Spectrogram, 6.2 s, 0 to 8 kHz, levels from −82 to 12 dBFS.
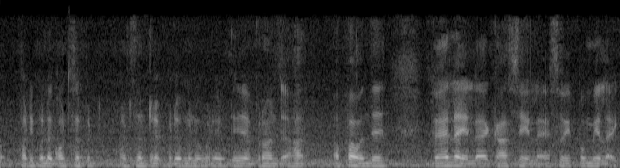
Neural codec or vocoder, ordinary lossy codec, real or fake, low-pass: none; AAC, 32 kbps; real; 7.2 kHz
